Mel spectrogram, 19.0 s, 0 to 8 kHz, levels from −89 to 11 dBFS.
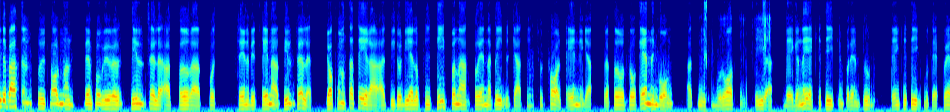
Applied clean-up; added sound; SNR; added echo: neural diffusion model UNIVERSE++.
